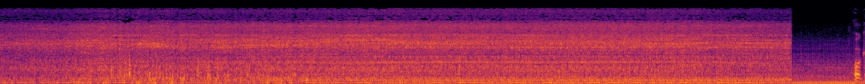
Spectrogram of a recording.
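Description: An engine runs loudly close by with a busy clatter.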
